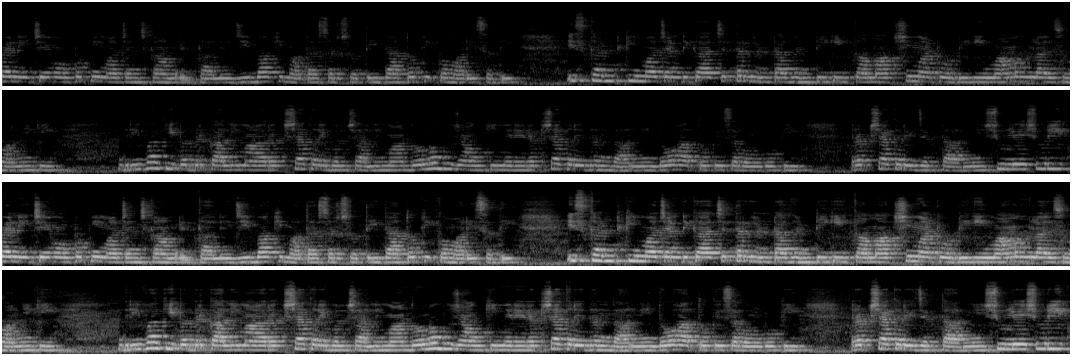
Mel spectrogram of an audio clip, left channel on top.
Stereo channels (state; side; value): quieter; left; 12.0 dB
